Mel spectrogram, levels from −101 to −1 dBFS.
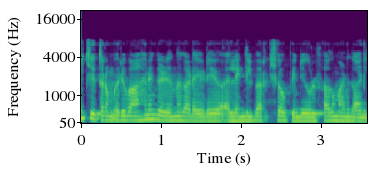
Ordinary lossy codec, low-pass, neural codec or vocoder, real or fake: none; none; none; real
